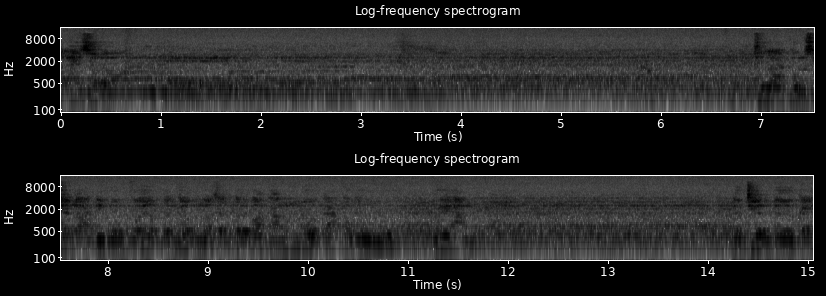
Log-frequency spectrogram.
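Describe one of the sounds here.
A stadium crowd murmurs and roars through a television speaker.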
